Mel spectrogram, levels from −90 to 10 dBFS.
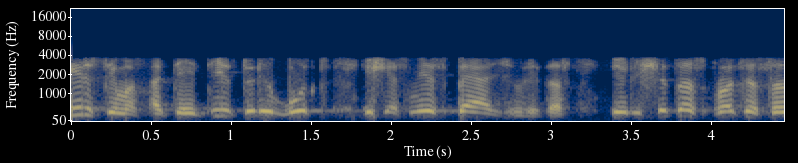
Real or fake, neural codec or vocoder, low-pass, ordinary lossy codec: real; none; 3.6 kHz; AAC, 32 kbps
